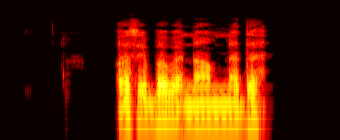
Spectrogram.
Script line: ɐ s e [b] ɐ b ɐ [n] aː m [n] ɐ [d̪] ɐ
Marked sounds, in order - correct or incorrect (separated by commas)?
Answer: correct, correct, correct, correct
